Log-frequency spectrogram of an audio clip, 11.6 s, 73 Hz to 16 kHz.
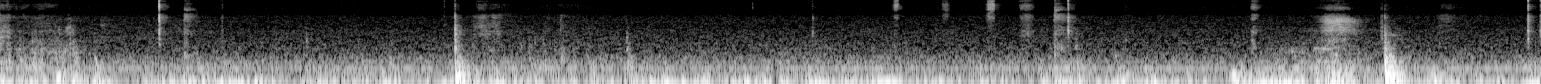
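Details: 2-day-old 2021 MacBook Pro 14-inch: faint irregular sharp ticks, clicks and small creaks when the palm rest is touched or pressed; cause unclear.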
